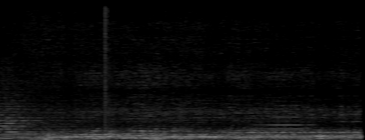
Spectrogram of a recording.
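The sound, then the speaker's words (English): A dense, discordant chorus of creatures turned into mermaid employees sings together, with wavering, overlapping tones and moans blending into a loud, continuous, sour-sounding drone with no speech. “That sounds like a klezmer band being fed to a whale with digestive issues.”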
